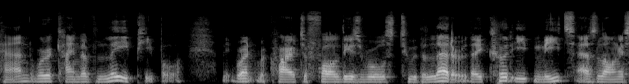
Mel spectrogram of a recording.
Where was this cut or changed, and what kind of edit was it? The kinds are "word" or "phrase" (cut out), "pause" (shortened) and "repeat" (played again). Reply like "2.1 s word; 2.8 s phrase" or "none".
none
